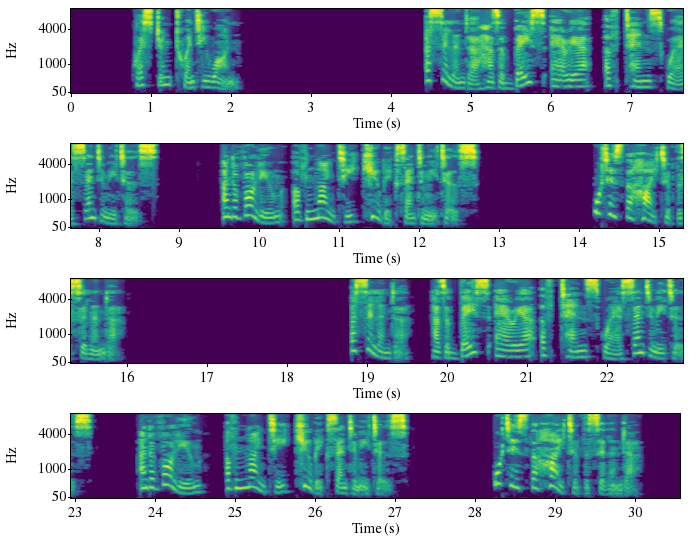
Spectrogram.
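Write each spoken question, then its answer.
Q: What is the height of the cylinder?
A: 9 centimeters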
